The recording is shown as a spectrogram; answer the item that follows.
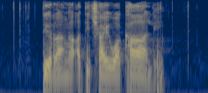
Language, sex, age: Tsonga, male, 19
